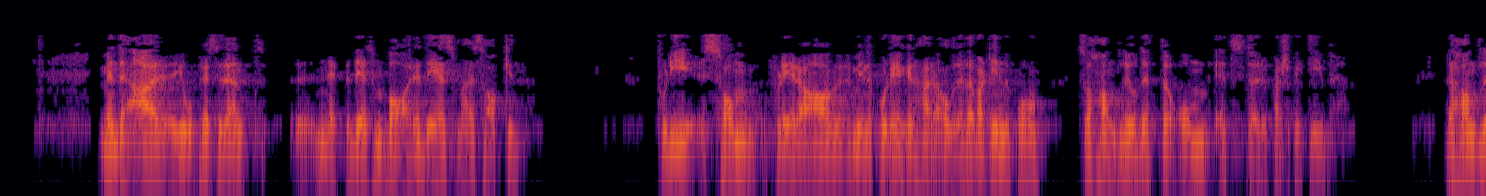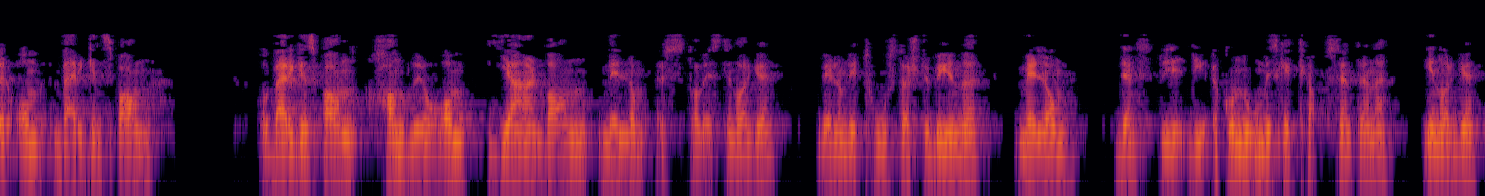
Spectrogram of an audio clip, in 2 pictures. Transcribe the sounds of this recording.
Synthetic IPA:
mɛnd̪ɛʔæɾjʊpʰɾɛsɪd̪ɛnt̪ | nɛp̪ːəd̪ɛsɔmbɑːɾəd̪ɛsɔmæ̰ɾsɑ̰ːkən | fɔɖiːsɔmfleːɾəɑʋmiːnəkʰʊleːɡəɾɦɑ̰ɾɑ̰lːəɾeːd̪ɑɾʋæʈːɪnːəpʰɔ | sɔɦɑnd̪ləɾjʊd̪ɛt̪ːə̰ʔɔmɛ̰t̪st̪œɾəpʰæʂpɛk̚t̪ʰiːʋ | d̪̥ɛɦɑnd̪ləɾɔmʋæɾɡənsbɑːn | ʔɔ̰bæɾɡənsbɑːnhɑnd̪ləɾjʊɔmjæːɳbɑːnn̩mɛlːɔmœst̪ɑʋɛ̰st̪ɪnɔɾɡə | mɛlːɔmd̪ɪt̪ʰuːst̪œʂʈəbyːənə | mɛlːɔm | d̪ɛnsd̪ɪʔœkʊnuːmɪskəkʰɾɑ̰ft̪sɛnt̪ɾənə | ɪnɔɾɡə

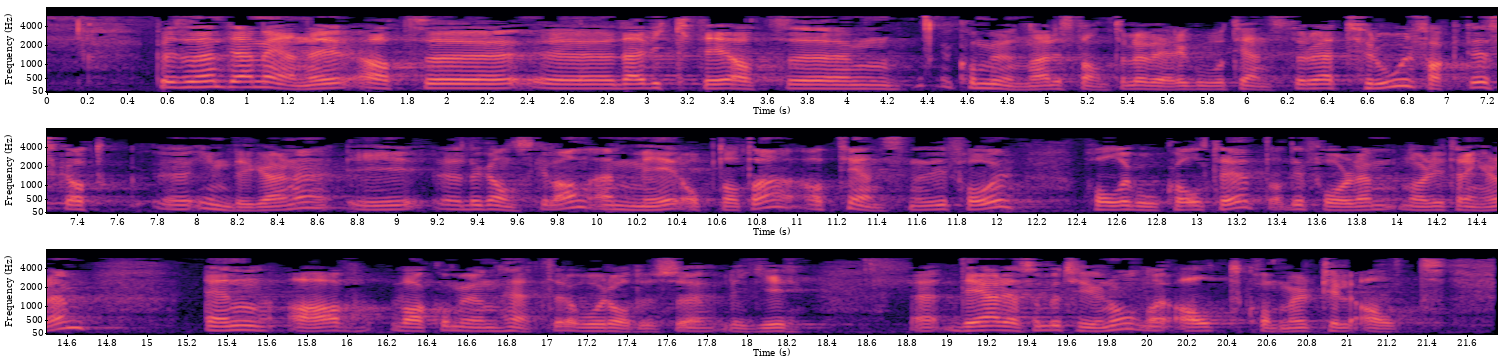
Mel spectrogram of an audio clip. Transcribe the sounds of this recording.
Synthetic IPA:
pʰɾɛsɪd̪ɛnt̪jæɪmeːnəɾɑt̪ | d̪ɛæɾʋɪkt̪ɪɑt̪ | kʰʊmʉːnənəæɾɪst̪ɑnt̪ʰɪlɔlɛʋeːɾəɡuːət̪ʰjeːnəst̪əɾɔjæɪt̪ʰɾuːɾfɑkt̪ɪskɑt̪ɪnːbʏɡæɳəɪd̪ɛɡɑnskəlɑnːæ̰ɾmeːɾʔɔ̰pt̪ʰɑt̪ɑɑ̰t̪ʰːjeːnəst̪ənəd̪ɪfoːɾ | hɔlːəɾɡuːkʰʋɑlɪt̪ʰeːt̪ɑ̰t̪̚d̪ɪfoːɖɛmnɔɖɪt̪ʰɾɛŋːəɖɛm | ɛnɑʋʋɑːkʰʊmʉːnən̩ɦeːt̪ʰəɾɔʋʊɾːoːd̪hʉːsə̰lɪɡːəɾ | d̪ɛæɖɛsɔmbət̪ʰyːɳuːnɔ̰ɾʔɑ̰lt̪kʰɔmːəʈʰɪlɑ̰lt̪

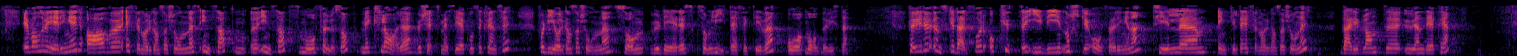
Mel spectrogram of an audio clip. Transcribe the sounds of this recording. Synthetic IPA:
ʔɛʋɑlʉeːɾɪŋəɾɑʋɛfɛnɔɾɡɑnɪsɑʂuːnənəsɪnsɑt̪ʔɪnsɑt̪smɔfœlːəsɔpːmɛkʰlɑːɾəbʉʂɛt̪mɛsɪəkʰʊnsəkʰʋɛnsəɾ | fɔɖiːɔɾɡɑnɪsɑʂuːnənəsɔmʋʉɖeːɾəssɔmliːt̪əɛfəkt̪ʰiːʋəɔmoːlbəʋiːst̪ə | hœʏɾəʔœnskəɖæɾfɔɾɔkʰʉt̪ːəʔɪd̪ɪnɔʂkəʔoːʋəføːɾɪŋənət̪ʰɪlɛŋkəlt̪əɛfɛnɔɾɡɑnɪsɑʂuːnəɾ | d̪æɾɪblɑnt̪ʔʉːɛnd̪eːpʰeː

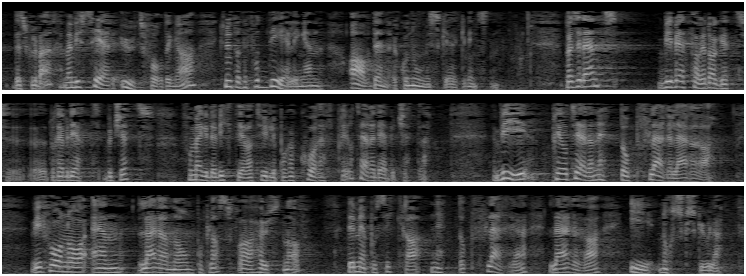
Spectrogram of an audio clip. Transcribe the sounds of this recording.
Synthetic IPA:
d̪ɛskʉlːəʋæ̰ːɾəmɛnʋɪseːɾʉːt̪fɔɾd̪ɾɪŋɑkʰnʉt̪ːɑt̪ʰɪlfɔɖeːlʔɪ̰ŋənʔɑʋd̪ɛnœ̰kʊnuːmɪskəɡəʋɪnst̪n̩ | pʰɾɛsɪd̪ɛnt̪ | ʋɪʋeːt̪ʰɑːɾɪd̪ɑːɡɛt̪ | ɾɛʋɪd̪eːʁt̪bʉd̪ʃɛt̪ːfɔɾmeːɡɛd̪ɛʋɪkt̪ɪɔʋæːtʰyːd̪əlɪpʰɔkʰɑːkʰoːæɾɛfpʰɾɪʊ̰ɾɪt̪ʰeːɾəd̪ɛbʉd̪ʃɛt̪ʰːə̰ | ʋɪpʰʁɪʊɾɪt̪ʰeːʁənɛt̪ːɔpflæːɾəlæːɾɑɾɑ̰ | ʋɪfoːɾnoːʔɛnlæːɾɑʁnɔʁmpʰɔpʰlɑsfʁɑɦɑʉst̪n̩ɑ̰ːʋ | d̪̥ɛæmeːpʰɔsɪkɾɑnɛt̪ːɔpflæːɾəlæːʁɑʁɑɪnɔʁskskʉːlə̰

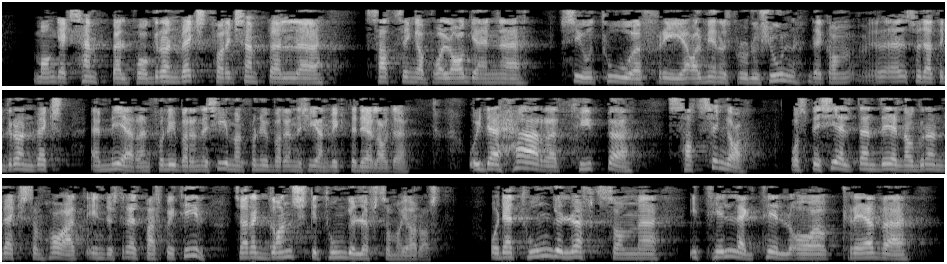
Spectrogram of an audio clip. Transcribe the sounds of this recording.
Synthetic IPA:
mɑŋːəɛksɛmpəlpʰɔɡɾœnːʋɛkst̪fɔɾɛksɛmpəl | sɑt̪sɪŋəpʰɔːlɑːɡəɛn | seːʊt̪ʰuːfɾiːɑlʉmiːnʉspʰɾʊd̪ʉkʂuːnd̪ɛkʰɑnsɔd̪ɛɑt̪ɡɾœnːʋɛkst̪ | ɛmeːɾɛnfɔɾɳyːbɑːɾɛnæʂiːmɛnfɔɳyːbɑːɾɛnæʂiːɛɪnʋɪkt̪ɪd̪eːlɑ̰ʋd̪ɛ̰ | ɔɪd̪ɛhæːɾt̪ʰyːpə | sɑt̪sɪŋɑɾ | ɔspɛsɪɛlt̪̚d̪ɛnd̪eːlənɑʋɡɾœnʋɛkst̪sɔmɦɑɾɛt̪ɪnd̪ʉst̪ɾɪɛlt̪̚pʰæʂpɛk̚t̪ʰiːʋsɔædɛɡɑnskət̪ʰʊŋːəlœft̪sɔmːɔjøːɾɔ̰st̪ | ɔd̪ɛæt̪ʰʊŋːəlœft̪sɔm | ɪt̪ʰɪlːɛɡt̪ʰɪlɔkʰɾeːʋə

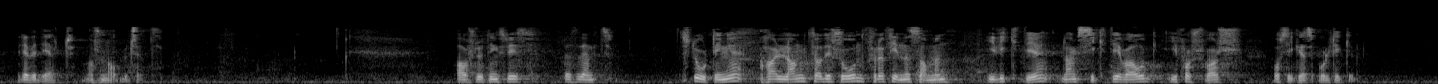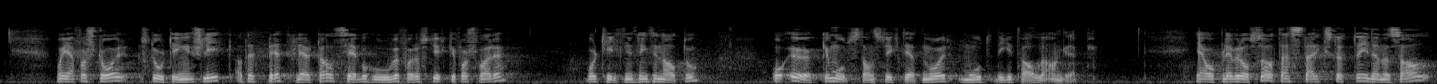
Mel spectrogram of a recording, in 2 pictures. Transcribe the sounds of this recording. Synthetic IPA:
ɾɛʋɪd̪ḛːʈnʔɑ̰ʂʊnɑ̰ːlbʉd̪ʂɛ̰t̪ː | ʔɑːʋʂɭʉt̪nɪŋsʋiːspʰɾɛsɪd̪ɛnt̪ | st̪uːʈɪŋːəhɑɭɑŋːt̪ʰɾɑd̪ɪʂuːnfɔɾɔfɪnːəsɑmːənɪʋɪkt̪ɪəlɑŋsɪkt̪ɪəʋɑlɡɪfɔʂʋɑ̰ːʂ | ɔsɪkːəɾheːt̪spʊ̰lɪt̪ɪkːən | ɔjæɪfɔʂʈoːɾst̪uːʈɪŋːəʂɭiːkʰɑ̰t̪ɛt̪̚bɾɛt̪ːfleːʈʰɑlseːɾbəɦuːʋəfɔɾɔst̪ʏɾkəfɔʂʋɑːɾə | ʋoːʈʰɪlknʏt̪nɪŋt̪ʰɪlnɑːt̪ʊ | ɔʔøːkəmuːt̪st̪ɑnsd̪ʏkt̪ɪheːt̪ənəʋoːɾmuːt̪d̪ɪɡɪt̪ʰɑːlə̰ʔɑ̰ŋɡɾḛːp | jæɪɔpleːʋəɾɔsːɔɑt̪̚d̪ɛæʂt̪æɾkst̪œt̪ːəɪd̪ɛnːəsɑːl

